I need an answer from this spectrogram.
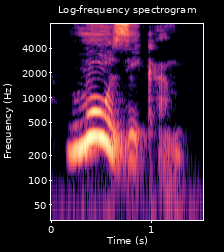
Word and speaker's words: música: So if you see this acento, any acento in Portuguese, you know that you're going to stress this syllable. So you're going to say música, perdão, metrô, and this is the way to pronounce it, okay?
